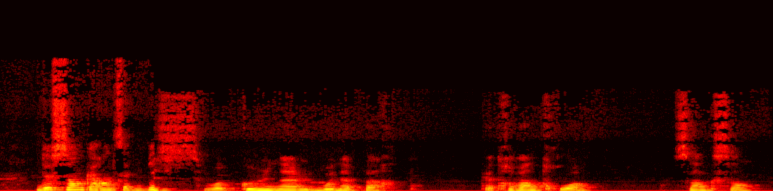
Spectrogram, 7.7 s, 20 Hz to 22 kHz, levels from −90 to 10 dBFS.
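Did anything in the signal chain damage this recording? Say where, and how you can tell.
Yes. From 1.55 s onward, a section at the wrong speed: speech slows to 0.716x and sinks about five semitones. Likely a playback clock mismatch.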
